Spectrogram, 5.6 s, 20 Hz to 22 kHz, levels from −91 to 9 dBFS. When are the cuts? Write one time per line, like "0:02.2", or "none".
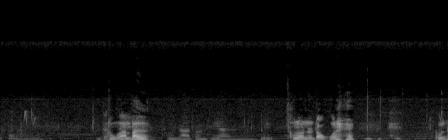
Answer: none

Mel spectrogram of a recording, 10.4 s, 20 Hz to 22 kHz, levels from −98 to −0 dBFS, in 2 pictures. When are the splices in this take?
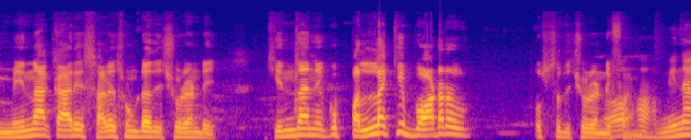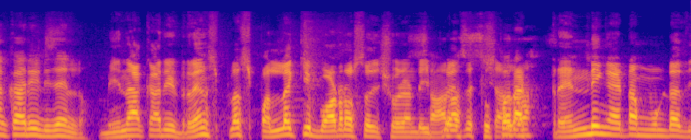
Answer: none

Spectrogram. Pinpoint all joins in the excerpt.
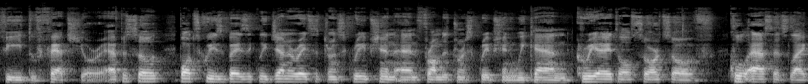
0:01.7
0:05.7
0:07.1

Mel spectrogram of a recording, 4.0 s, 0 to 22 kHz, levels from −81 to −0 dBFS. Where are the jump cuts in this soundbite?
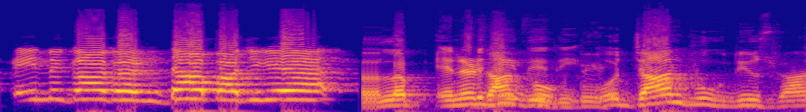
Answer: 0:01.8

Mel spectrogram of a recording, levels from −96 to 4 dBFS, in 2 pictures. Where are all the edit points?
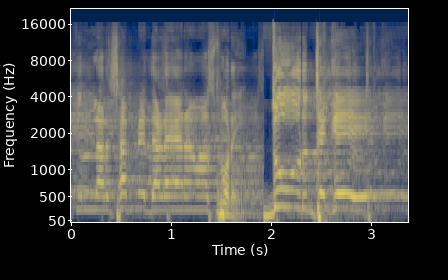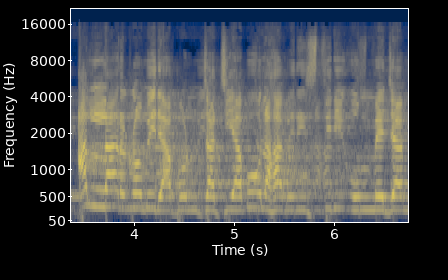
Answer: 0:01.8

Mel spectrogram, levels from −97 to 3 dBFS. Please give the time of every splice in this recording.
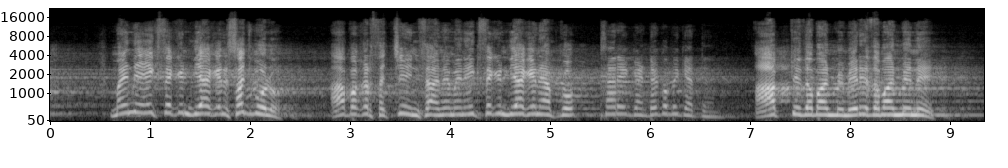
0:05.5

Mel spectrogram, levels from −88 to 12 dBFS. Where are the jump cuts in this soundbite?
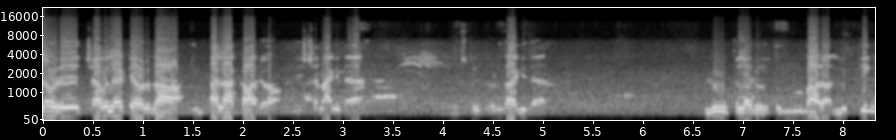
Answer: none

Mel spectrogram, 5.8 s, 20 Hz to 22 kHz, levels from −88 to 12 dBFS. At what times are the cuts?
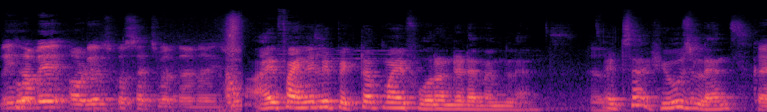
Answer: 0:01.7

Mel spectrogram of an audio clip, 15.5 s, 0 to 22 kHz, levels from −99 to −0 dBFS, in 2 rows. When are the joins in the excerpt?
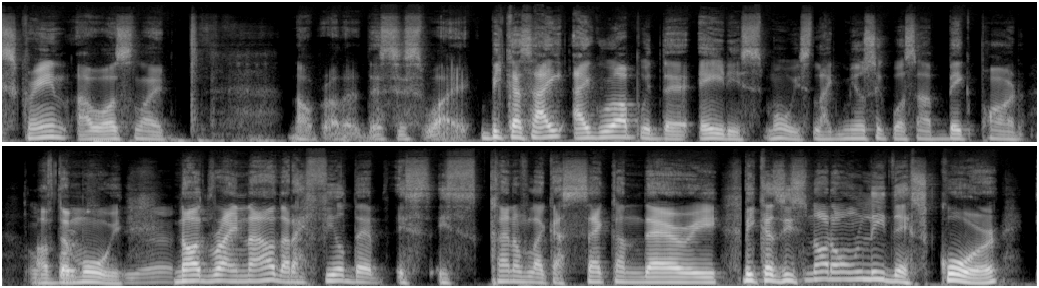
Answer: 0:06.0
0:13.2

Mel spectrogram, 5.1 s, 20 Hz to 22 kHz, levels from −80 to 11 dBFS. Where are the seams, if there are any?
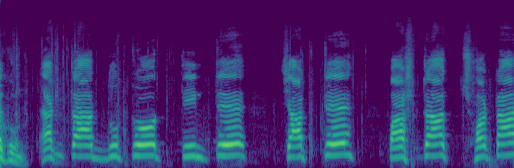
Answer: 0:03.7

